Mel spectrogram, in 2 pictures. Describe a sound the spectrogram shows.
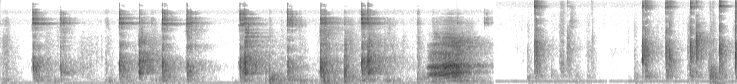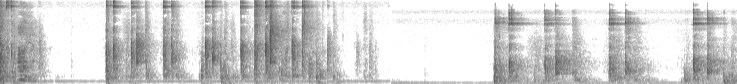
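A ping-pong ball clicks rapidly back and forth off paddles and a table.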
